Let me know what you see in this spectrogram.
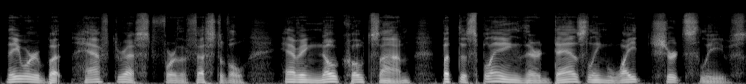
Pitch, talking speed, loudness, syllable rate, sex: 100 Hz, 155 wpm, -21 LUFS, 4.4 syllables/s, male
